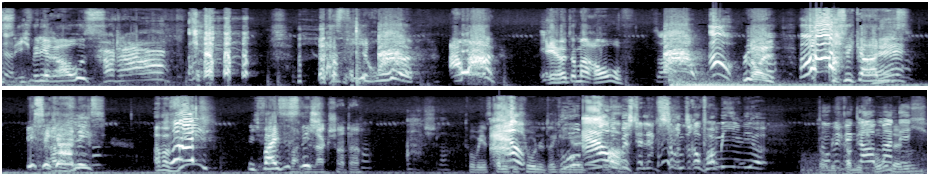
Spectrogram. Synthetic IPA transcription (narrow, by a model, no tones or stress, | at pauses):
sɪçv̥ɪldiːɐʁaʊsada | apɪ̥iːʁuːəʔaa | ɛɐhøːɐtdɔmaːlʔaʊf | lɔlɪçz̥eːɡaːɐnɪçt͡sʔɪçz̥eːɡaːɐnɪt͡sʔaːbɐviʔɪçv̥aɪs̬ɛsnɪçkatɐ | tʰoːbijɛt͡sskʰanmitʰoːndədʁɪkɛʊbɪstd̥ɛːɐlɛt͡səʊnzəʁɐfamiːljə | tʰːobkanoː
